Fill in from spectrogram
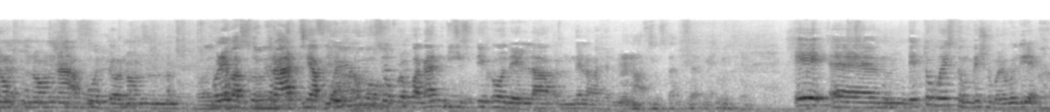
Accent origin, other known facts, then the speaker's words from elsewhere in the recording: Tuscany, Italy; sono nemmeno campanilista pur essendo toscana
